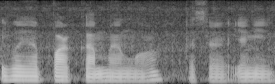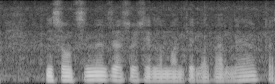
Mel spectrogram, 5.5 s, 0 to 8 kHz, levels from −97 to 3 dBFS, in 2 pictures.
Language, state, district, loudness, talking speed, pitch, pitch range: Ao, Nagaland, Dimapur, -23 LUFS, 175 wpm, 95 Hz, 85-100 Hz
